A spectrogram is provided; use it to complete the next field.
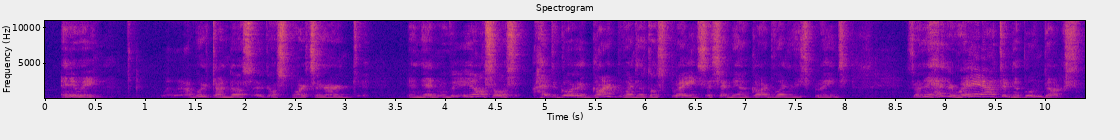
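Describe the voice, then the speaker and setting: Noticeable background noise sits behind a man speaking at a fairly quick pace. His pitch is high and his intonation lively. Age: 80s+. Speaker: war veteran. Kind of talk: interview answer.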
